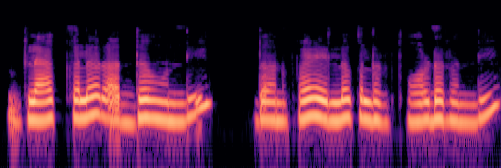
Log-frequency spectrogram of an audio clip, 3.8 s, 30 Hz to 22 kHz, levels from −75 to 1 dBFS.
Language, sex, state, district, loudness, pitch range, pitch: Telugu, female, Andhra Pradesh, Annamaya, -15 LUFS, 200-225 Hz, 210 Hz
